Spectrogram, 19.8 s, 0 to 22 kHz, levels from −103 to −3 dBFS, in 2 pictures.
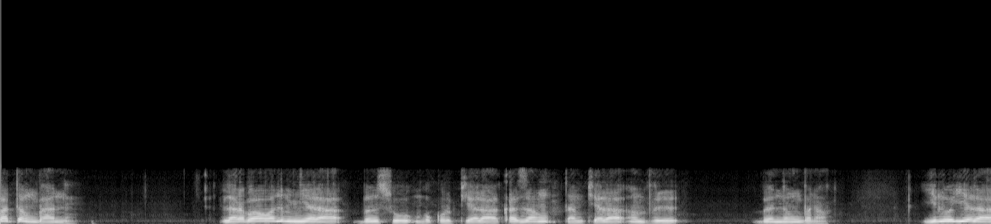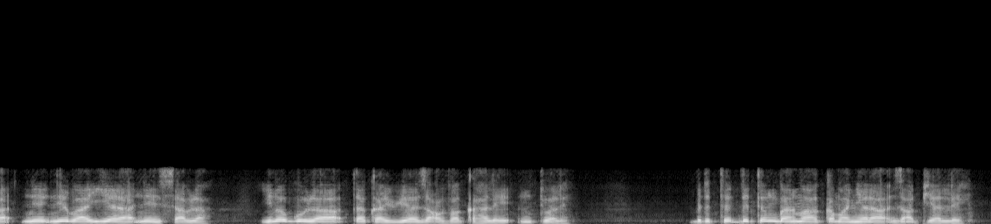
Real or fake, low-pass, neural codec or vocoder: fake; 5.4 kHz; codec, 16 kHz, 8 kbps, FreqCodec, smaller model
